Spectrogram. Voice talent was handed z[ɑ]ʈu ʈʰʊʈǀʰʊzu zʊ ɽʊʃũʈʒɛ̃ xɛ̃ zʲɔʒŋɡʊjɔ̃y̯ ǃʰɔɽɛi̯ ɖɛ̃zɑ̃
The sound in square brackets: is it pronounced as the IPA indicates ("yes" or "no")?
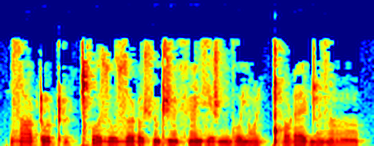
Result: yes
